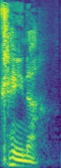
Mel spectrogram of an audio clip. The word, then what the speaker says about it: Quena: I'm pretty sure it's pronounced Quena. – Well, when I asked Google, whatever. – They said Quena.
